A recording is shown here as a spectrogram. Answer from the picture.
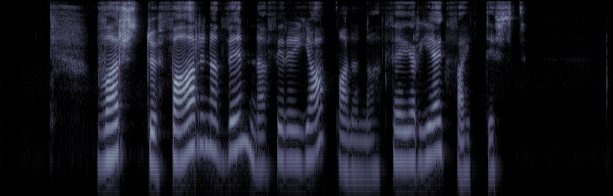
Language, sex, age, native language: Icelandic, female, 40-49, English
